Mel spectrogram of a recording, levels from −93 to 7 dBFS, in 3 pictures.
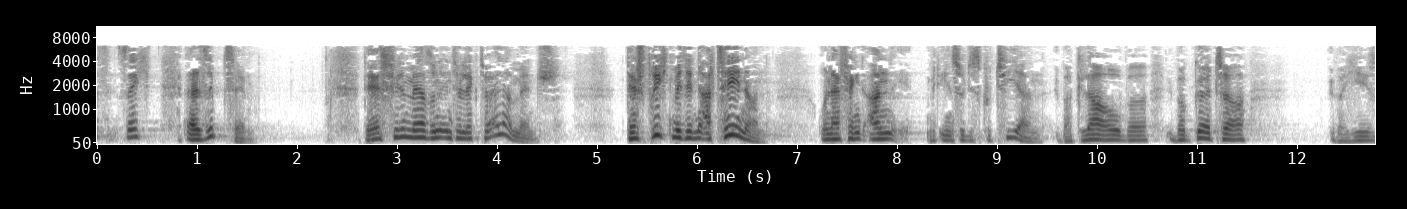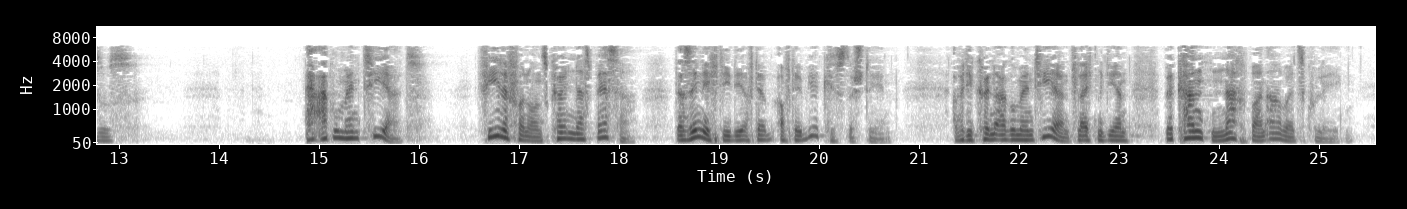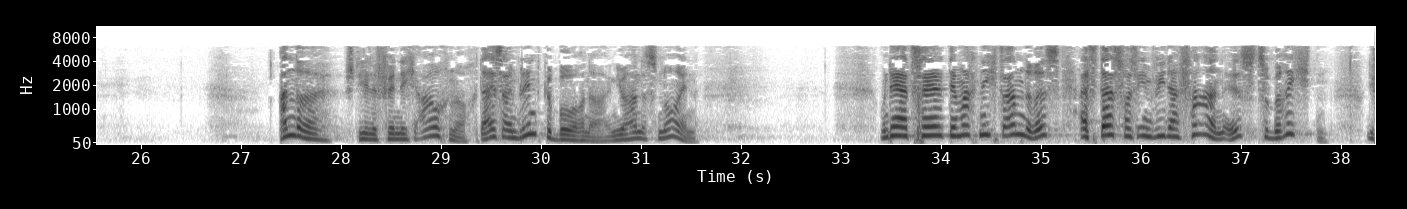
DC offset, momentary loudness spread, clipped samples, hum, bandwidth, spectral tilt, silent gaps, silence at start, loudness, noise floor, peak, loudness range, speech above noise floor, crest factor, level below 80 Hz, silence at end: under 0.1%; 19 LU; under 0.1%; none; 6.6 kHz; -4.5 dB/octave; none; 0 s; -23 LUFS; -72 dBFS; 0 dBFS; 12 LU; 49 dB; 24 dB; -62 dBFS; 0 s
